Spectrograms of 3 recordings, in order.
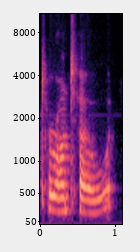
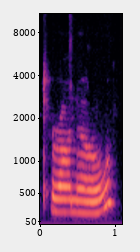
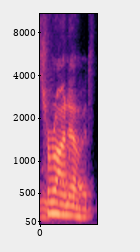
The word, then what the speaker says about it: Toronto: Not Toronto. Toronto. – It's Toronto. There's that T does not exist in this.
